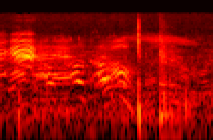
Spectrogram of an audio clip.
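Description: Voices calling out on and around a football pitch, with a single sharp thud of a football being kicked about one and a half seconds in.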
